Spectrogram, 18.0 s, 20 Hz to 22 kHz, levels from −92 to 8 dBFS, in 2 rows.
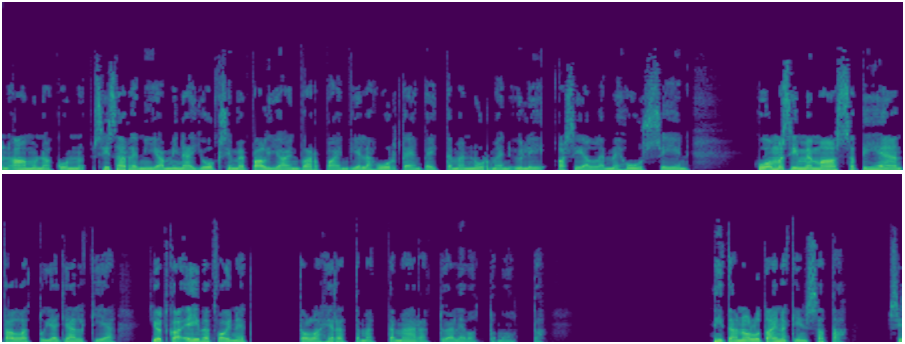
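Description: At 11.48 s the audio drops to silence for about 0.49 s, then resumes at 11.98 s exactly where it left off. This is a rebuffering stall: playback ran out of downloaded data and waited for more, so nothing is lost but the gap adds time.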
